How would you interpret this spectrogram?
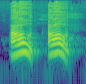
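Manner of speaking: "Out, out" as two high, loud, matching beats; equal stress. Shown as a demonstration. Teacher giving spondaic example, equal loud stress on "Out, out". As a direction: punch each "out" equally hard. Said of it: "all syllables have equal stress".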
